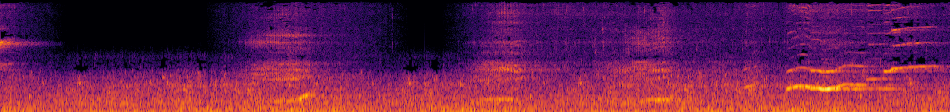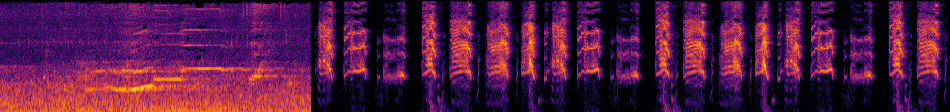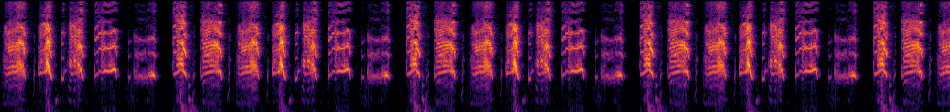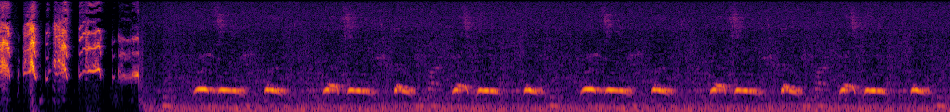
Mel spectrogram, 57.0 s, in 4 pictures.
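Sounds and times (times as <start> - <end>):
high-pitched animal calls: 0.0 - 0.5, 11.2 - 14.2, 15.5 - 44.9
low steady rumble: 0.0 - 18.9, 44.9 - 57.0
doves cooing: 44.6 - 57.0.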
